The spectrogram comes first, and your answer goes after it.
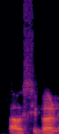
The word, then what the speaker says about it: PowSyBl: PowSyBl, yeah.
